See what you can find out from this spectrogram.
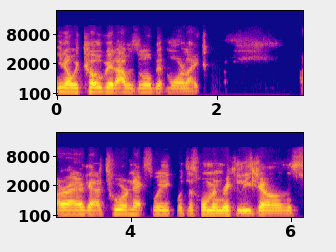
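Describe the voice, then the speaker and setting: Speaking fairly quickly with an American accent, a man has a normal speaking voice and a fairly high pitch. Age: 50s. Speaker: percussionist. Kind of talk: casual chat.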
